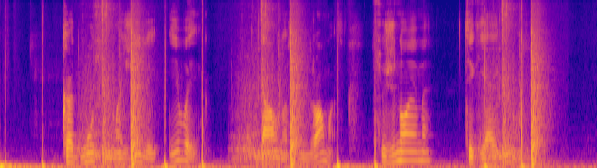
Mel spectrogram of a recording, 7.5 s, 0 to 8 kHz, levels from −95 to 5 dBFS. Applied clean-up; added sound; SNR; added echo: none; Hands + Drawer open or close; -2 dB; none.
